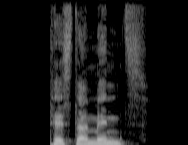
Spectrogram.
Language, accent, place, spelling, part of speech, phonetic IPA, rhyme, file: German, Germany, Berlin, Testaments, noun, [tɛstaˈmɛnt͡s], -ɛnt͡s, De-Testaments.ogg
- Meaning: genitive of Testament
